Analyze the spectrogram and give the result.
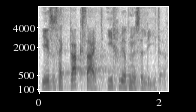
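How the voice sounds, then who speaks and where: Swiss german guy preaching, kinda high voice, lots of questions to the crowd, long hall reverb. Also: fast. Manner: lively, asks the audience rhetorical questions. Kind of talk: sermon.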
